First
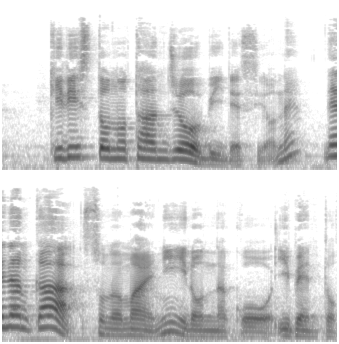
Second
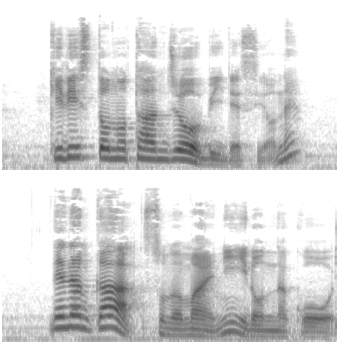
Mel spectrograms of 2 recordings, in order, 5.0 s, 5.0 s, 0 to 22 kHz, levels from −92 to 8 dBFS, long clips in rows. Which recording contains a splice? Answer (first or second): first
